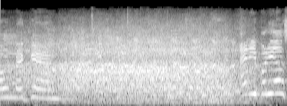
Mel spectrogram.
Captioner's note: audience laughing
